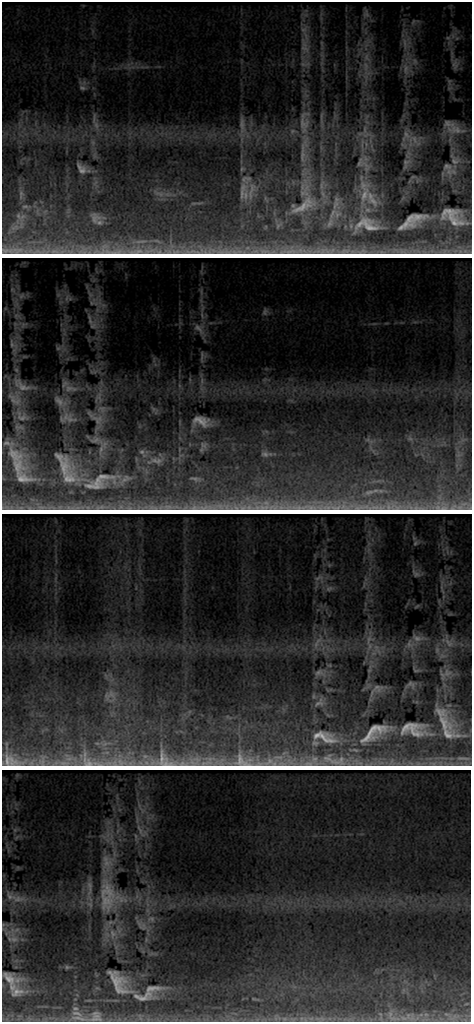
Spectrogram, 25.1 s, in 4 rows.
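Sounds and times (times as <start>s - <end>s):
songbirds calling: 0.0s - 25.0s
soft bird chirps: 11.1s - 25.0s
loud whistled bird notes: 16.6s - 21.2s.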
